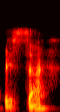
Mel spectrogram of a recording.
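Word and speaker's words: פסח: pascua la pascua y su nombre en hebreo pesar ustedes pueden ver ahí tres letras hebreas es la pei las ama y la red su nombre son se pronuncia pesar y su significado es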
